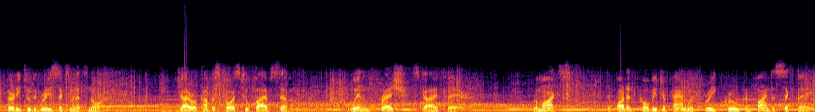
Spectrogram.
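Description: A man's voice: mid-range voice, natural voice. A man playing a world-weary, hard-boiled sea captain who narrates his log tersely in a 1940s radio drama style. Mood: terse, formal. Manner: terse, clipped, dramatic delivery. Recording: tinny old radio recording with music.

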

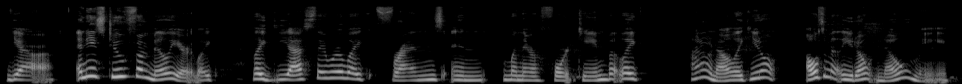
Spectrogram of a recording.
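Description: A woman's voice: fairly high pitch, animated, normal speed, mellow. A woman co-hosting a podcast, recapping a book casually and acting out dialogue in informal modern slang. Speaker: podcast co-host.

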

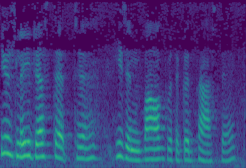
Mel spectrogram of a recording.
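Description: A woman's voice: medium pitch, a little slow. A woman answering briefly as a contestant on an old radio quiz show. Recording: muffled, noisy old radio with loud audience.

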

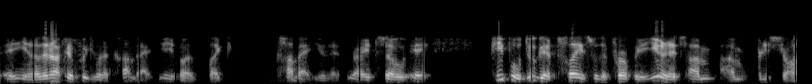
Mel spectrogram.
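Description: A man's voice: mid-range voice, dry recording. A man in his fifties from the United States, a war journalist telling his story in an interview, frank and earnest, often restarting his sentences. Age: 50s. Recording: tinny phone-line sound, dry.

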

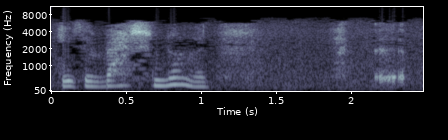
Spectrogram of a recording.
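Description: A woman's voice: mid-range voice, measured pace, lightly acted. An actress playing an anxious, genteel wife and mother in an old radio drama, fretful and hesitant about her husband. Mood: worried. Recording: muffled, noisy old radio drama recording.

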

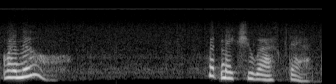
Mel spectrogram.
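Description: A woman's voice: high-pitched, big pitch swings, slow pace, warm tone, exaggerated voice. An actress playing an emotional, suspicious young woman, dramatic and hesitant, in an old-time radio serial. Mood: anxious suspicion. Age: young adult. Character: emotional, suspicious, self-absorbed young woman, former touring performer. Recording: faintly noisy old radio recording.

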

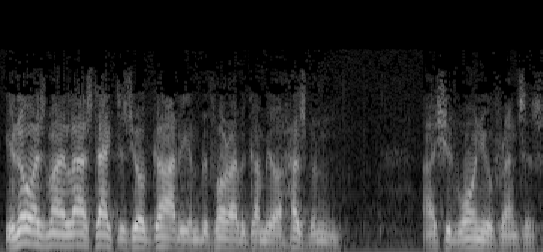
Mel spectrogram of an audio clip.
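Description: An actor playing an older president, a tender and hesitant bridegroom, in 1940s radio drama style with halting, gentle delivery. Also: male voice, mid-range voice, slightly rough, natural voice. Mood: wry affection. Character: older president, tender, hesitant groom marrying his young ward. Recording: muffled old radio broadcast.

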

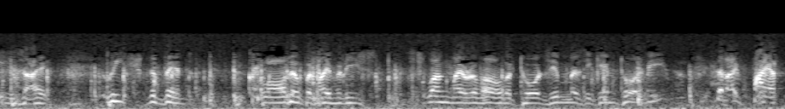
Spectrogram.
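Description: An actor playing a guarded army colonel in a vintage radio drama, with clipped, formal, halting speech on an old broadcast recording. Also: male voice, on the high side, gravelly, muffled recording, heavy background noise. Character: British army colonel, guarded, professing remorse over killing a friend. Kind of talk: 1940s-50s radio drama acting with narration.

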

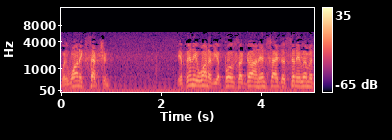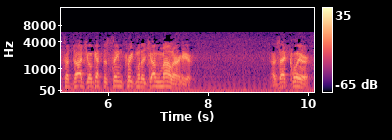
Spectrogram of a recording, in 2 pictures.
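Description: An actor playing a stern, steady Western town marshal in radio drama, dry, terse and commanding, on an old recording. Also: male voice, fairly high pitch, normal speed, pauses often, lightly acted. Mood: loud warning. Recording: noisy, muffled 1950s radio recording.

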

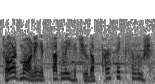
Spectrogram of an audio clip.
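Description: A man's voice: fairly high pitch, animated, a little fast, natural voice. A knowing, ominous storyteller acted by a man from an old radio thriller. The delivery swings dramatically and insinuates. Music plays beneath the dull, aged recording. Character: knowing, ominous male narrator addressing the schemer. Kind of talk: vintage radio suspense narration in second person.

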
